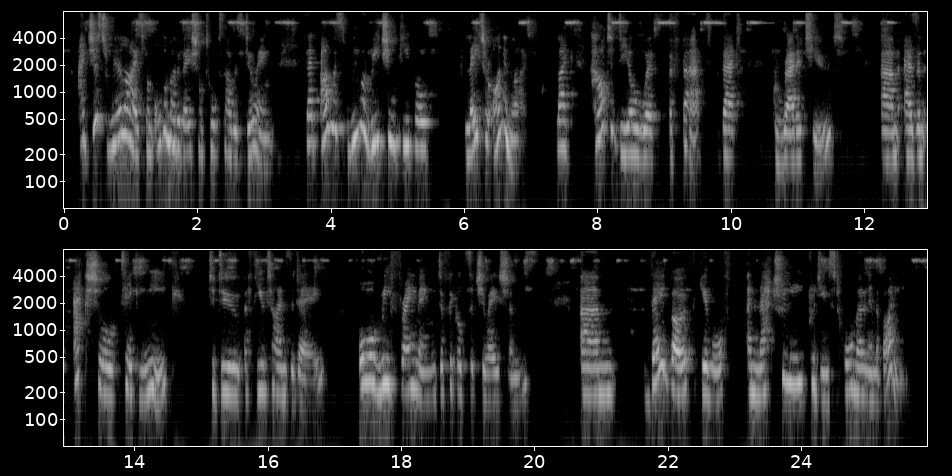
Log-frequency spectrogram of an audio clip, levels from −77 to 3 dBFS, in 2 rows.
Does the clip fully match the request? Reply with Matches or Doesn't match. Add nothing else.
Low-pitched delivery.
Doesn't match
